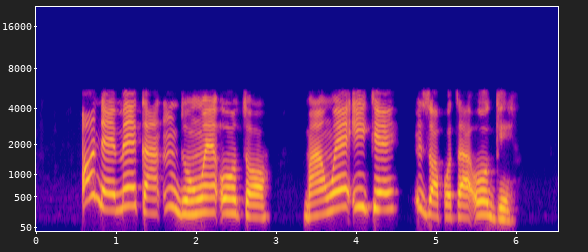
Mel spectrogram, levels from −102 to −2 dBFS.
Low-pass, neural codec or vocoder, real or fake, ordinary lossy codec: 5.4 kHz; codec, 24 kHz, 3.1 kbps, DualCodec; fake; none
